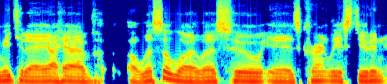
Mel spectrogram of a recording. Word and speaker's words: Loyless: I don't even know if I pronounce it correctly. It's Loyless.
